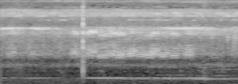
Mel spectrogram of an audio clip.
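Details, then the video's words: Night chorus of frogs and toads at a Thai field where people sleep out guarding against elephants; a dense, continuous buzzing and trilling wall of calls with one sharp click. "ฟังเสียงกบเสียงเขียดเสียงอึ่งก่อม"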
